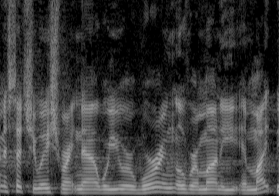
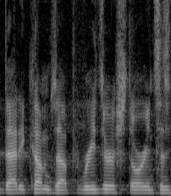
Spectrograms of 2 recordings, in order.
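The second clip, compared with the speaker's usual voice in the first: usual speaking voice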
